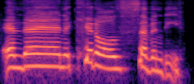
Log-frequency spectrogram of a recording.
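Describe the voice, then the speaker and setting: A woman's voice: on the high side, slow, dry recording, clean studio sound. A woman hosting a casual sports podcast livestream, who laughs often and draws out her words while running giveaways. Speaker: podcast host. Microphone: remote livestream call.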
